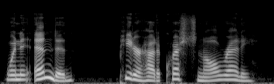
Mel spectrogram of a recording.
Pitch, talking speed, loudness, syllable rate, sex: 205 Hz, 195 wpm, -19 LUFS, 6.2 syllables/s, female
